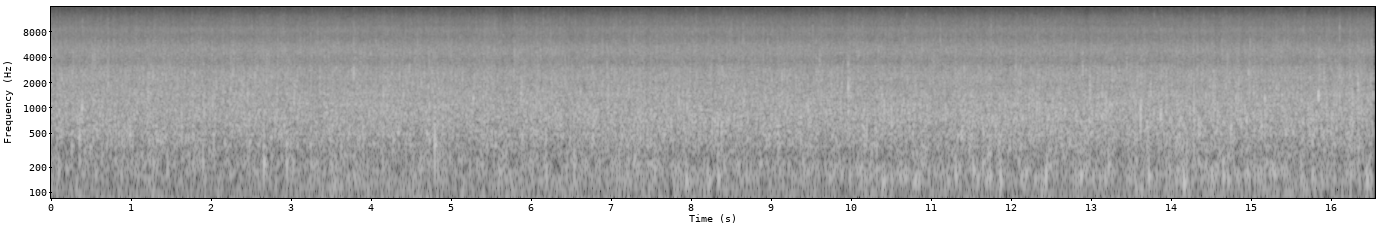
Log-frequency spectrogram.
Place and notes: Śródmieście Północne, Warszawa - Fontanna Teatr Lalka
Fontanna Teatr Lalka w Pałac Kultury i Nauki, Warszawa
